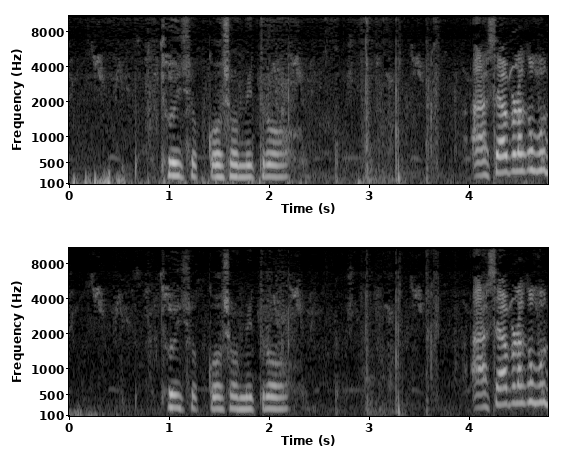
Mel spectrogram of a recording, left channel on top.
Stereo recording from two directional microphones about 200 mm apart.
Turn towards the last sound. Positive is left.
turn(degrees=-50)  # may be behind; listen again after turning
